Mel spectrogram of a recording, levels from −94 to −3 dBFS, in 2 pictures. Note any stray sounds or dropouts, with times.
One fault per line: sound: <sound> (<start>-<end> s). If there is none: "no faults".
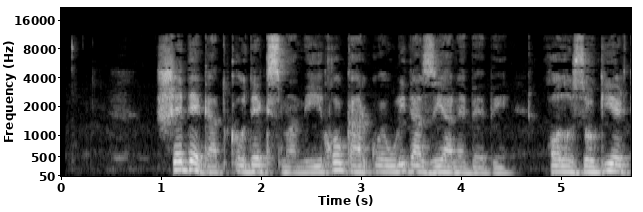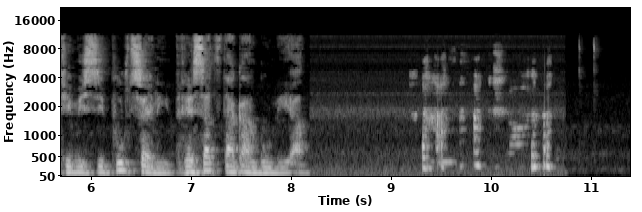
sound: laugh (9.2-10.7 s)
